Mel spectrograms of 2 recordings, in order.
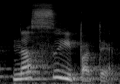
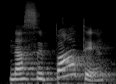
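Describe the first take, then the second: First: Насипати with stress on the first syllable, нАсипати; насипати, perfective stress. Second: Насипати with stress on the final syllable, насипАти; насипати, imperfective stress. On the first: Teacher demonstrates perfective stress, нАсипати. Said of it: "доконаний вид". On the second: Teacher demonstrates imperfective stress, насипАти. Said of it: "недоконаний вид ... доконаний вид". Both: Shown as a demonstration.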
